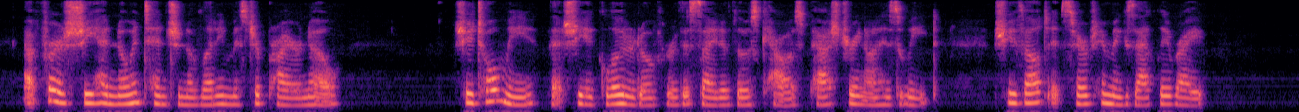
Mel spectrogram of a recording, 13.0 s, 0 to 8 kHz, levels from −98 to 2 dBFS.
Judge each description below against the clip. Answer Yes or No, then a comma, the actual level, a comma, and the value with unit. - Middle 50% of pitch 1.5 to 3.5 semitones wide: Yes, average, 2.9 semitones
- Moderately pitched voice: No, high, 220 Hz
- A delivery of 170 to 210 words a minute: No, average, 160 wpm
